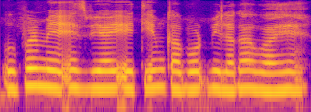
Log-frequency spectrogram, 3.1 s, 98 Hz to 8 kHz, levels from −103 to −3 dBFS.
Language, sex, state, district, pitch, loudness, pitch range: Hindi, female, Arunachal Pradesh, Papum Pare, 245 Hz, -15 LUFS, 240-250 Hz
